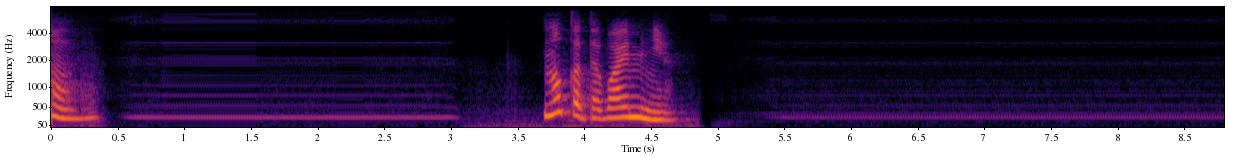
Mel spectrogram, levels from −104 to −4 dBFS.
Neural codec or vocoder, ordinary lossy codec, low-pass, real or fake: codec, 16 kHz, about 1 kbps, DyCAST, with the encoder's durations; Opus, 24 kbps; 7.2 kHz; fake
